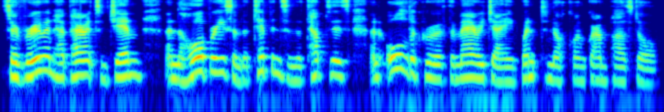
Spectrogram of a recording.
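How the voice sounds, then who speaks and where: A woman narrating a children's storybook as its author, in a gentle, expressive manner. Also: on the low side, fairly quick. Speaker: author reading own book.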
